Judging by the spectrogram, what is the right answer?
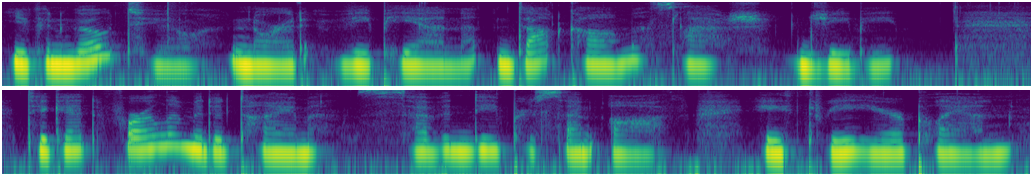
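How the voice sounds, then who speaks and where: Female ASMR host for sponsor read; breathy whisper, slow and soft-toned. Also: mid-range voice, fairly even intonation.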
